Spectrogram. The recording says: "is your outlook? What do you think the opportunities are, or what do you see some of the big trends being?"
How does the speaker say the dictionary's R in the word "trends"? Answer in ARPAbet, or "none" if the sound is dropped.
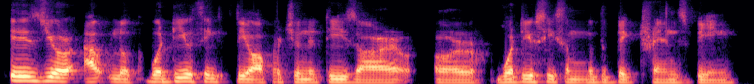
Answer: R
